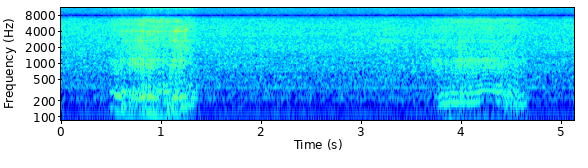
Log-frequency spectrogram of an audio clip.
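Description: Two low rattling breath sounds a few seconds apart over steady room hiss, consistent with snoring.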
